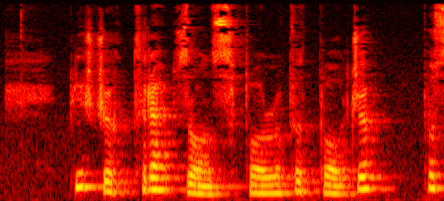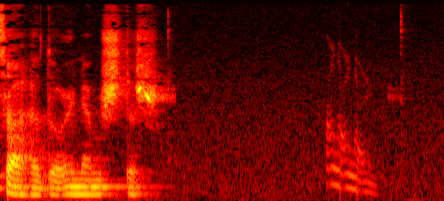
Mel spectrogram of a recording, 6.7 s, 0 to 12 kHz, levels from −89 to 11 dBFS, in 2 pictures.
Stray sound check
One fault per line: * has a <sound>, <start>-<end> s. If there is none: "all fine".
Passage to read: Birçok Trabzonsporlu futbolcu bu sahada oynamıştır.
* has a chirp, 5.8-6.2 s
